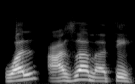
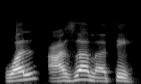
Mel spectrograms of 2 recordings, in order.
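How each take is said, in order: First: A short a vowel follows the z sound. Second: A short a vowel follows the z sound.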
